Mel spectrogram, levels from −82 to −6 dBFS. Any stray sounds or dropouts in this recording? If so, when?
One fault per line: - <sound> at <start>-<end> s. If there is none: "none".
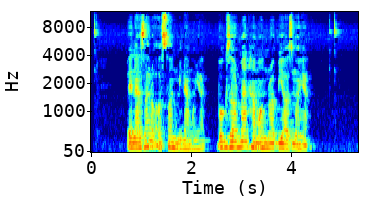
none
